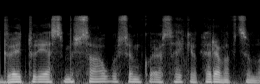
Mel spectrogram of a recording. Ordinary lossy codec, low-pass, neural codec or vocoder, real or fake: Opus, 32 kbps; 9.9 kHz; codec, 24 kHz, 0.9 kbps, WavTokenizer, small release; fake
